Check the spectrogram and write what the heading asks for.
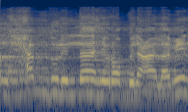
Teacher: এই হা এর মাখরাজ কোথায়? হা এর মাখরাজ কোথায় বলেন একজন? কণ্ঠনালীর মাঝখান থেকে। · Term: হায়ে হত্তির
